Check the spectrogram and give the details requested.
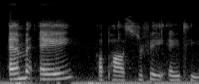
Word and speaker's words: Maat: How do you spell that? Justice. M-A''AT.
